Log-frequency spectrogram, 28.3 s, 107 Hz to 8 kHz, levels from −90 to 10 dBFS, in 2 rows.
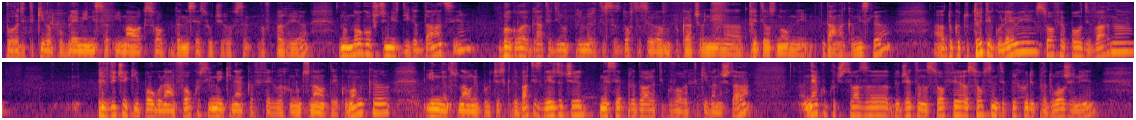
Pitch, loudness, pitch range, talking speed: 105 Hz, -21 LUFS, 90-125 Hz, 150 wpm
